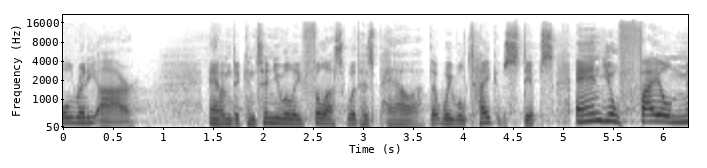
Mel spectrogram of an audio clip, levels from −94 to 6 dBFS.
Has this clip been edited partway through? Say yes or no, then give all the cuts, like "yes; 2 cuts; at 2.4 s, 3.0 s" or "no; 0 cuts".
yes; 2 cuts; at 1.6 s, 4.4 s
